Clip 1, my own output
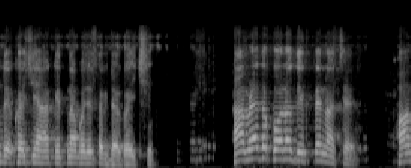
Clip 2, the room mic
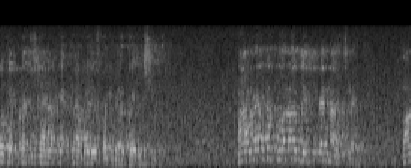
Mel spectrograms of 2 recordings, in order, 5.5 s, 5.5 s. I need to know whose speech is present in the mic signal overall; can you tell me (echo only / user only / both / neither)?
echo only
